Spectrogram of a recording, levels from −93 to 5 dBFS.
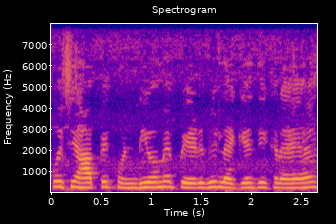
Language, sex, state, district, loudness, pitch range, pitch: Hindi, female, Uttar Pradesh, Jalaun, -17 LUFS, 220-245 Hz, 230 Hz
